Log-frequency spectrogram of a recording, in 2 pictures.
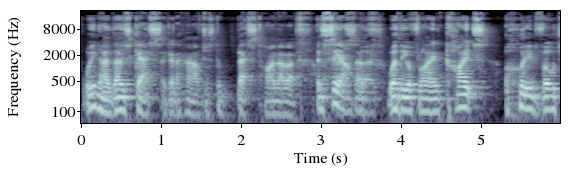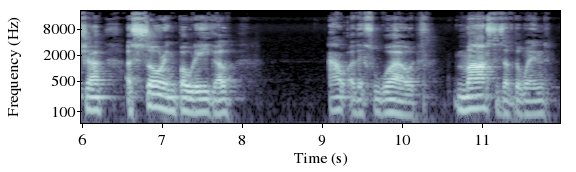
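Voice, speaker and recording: Man, low voice, emphatic and opinionated, informal video presenter, roomy echoey recording. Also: a little slow, fairly bright tone. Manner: emphatic, opinionated, uses rhetorical questions. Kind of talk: informal talk to camera.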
